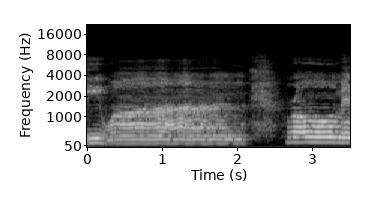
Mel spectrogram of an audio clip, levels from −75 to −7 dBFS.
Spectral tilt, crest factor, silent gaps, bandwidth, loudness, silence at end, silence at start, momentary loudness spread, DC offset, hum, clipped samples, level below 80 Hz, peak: -5.5 dB/octave; 14 dB; none; 9.8 kHz; -25 LUFS; 0 s; 0 s; 14 LU; under 0.1%; none; under 0.1%; -76 dBFS; -10 dBFS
